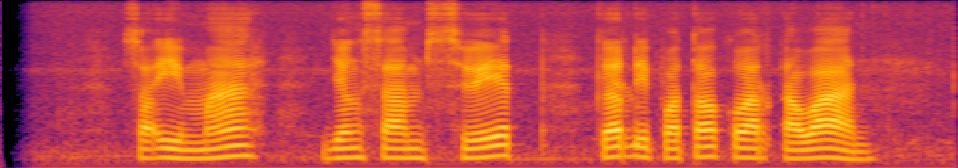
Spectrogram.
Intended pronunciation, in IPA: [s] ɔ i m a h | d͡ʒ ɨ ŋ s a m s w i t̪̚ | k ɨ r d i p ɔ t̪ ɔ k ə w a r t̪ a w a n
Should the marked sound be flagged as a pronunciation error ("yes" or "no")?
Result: no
